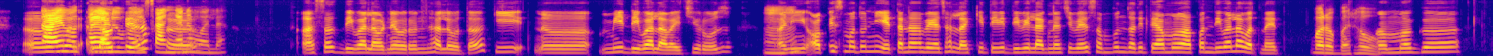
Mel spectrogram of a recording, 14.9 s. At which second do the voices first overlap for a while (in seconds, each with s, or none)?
0.7 s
